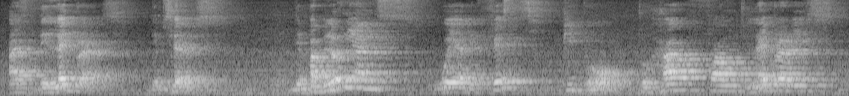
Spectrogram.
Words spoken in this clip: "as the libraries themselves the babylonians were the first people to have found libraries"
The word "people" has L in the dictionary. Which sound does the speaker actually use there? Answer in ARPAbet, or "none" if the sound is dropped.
L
